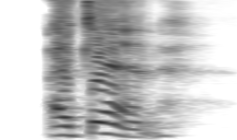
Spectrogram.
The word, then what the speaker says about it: again: Again, again, again, again. So it's either an eh or an eh. Typically when you're speaking quickly, it's again, again, with an eh, eh, again. Not again, even though gain is spelled G-A-I-N, and again is spelled with G-A-I-N at the end of the word.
